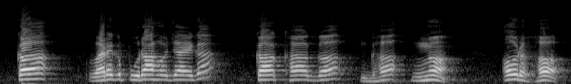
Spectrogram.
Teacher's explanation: क ख ग घ ङ और ह, और विसर्ग का उच्चारण स्थान जो है वो कंठ से होता है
